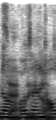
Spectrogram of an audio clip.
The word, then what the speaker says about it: doina: Doina. Romanian borrowing, not many. There's just the one, doina.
